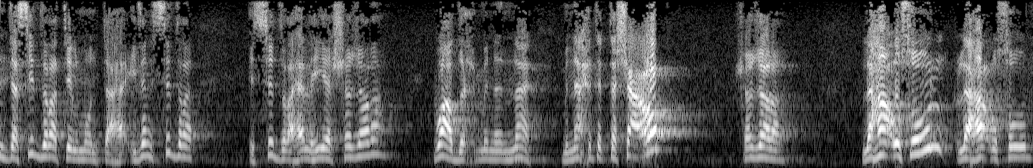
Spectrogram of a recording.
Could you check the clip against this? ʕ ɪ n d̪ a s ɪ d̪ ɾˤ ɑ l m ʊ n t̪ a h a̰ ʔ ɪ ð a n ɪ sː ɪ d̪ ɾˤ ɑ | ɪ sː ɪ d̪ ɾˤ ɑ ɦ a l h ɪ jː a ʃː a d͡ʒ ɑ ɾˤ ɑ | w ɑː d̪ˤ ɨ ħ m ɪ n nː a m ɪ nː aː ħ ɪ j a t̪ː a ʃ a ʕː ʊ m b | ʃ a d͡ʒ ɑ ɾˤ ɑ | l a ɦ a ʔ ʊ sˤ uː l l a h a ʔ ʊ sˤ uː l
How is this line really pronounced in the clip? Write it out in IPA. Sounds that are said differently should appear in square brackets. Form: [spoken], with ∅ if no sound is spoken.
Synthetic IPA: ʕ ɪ n d̪ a s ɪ d̪ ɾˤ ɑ l m ʊ n t̪ a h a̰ ʔ ɪ ð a n ɪ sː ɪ d̪ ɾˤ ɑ | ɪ sː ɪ d̪ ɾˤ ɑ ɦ a l h ɪ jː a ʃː a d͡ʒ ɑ ɾˤ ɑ | w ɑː d̪ˤ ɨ ħ m ɪ n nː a m ɪ nː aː ħ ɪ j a t̪ː a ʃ a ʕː ʊ [∅] b | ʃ a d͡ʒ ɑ ɾˤ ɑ | l a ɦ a ʔ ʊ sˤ uː l l a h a ʔ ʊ sˤ uː l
